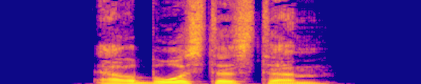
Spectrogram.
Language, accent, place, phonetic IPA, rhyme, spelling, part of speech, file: German, Germany, Berlin, [ɛɐ̯ˈboːstəstəm], -oːstəstəm, erbostestem, adjective, De-erbostestem.ogg
- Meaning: strong dative masculine/neuter singular superlative degree of erbost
